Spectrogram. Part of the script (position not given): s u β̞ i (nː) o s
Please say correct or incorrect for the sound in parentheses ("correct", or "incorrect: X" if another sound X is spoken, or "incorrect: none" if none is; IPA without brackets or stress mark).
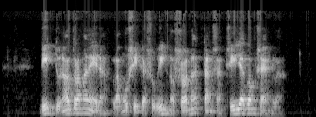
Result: correct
